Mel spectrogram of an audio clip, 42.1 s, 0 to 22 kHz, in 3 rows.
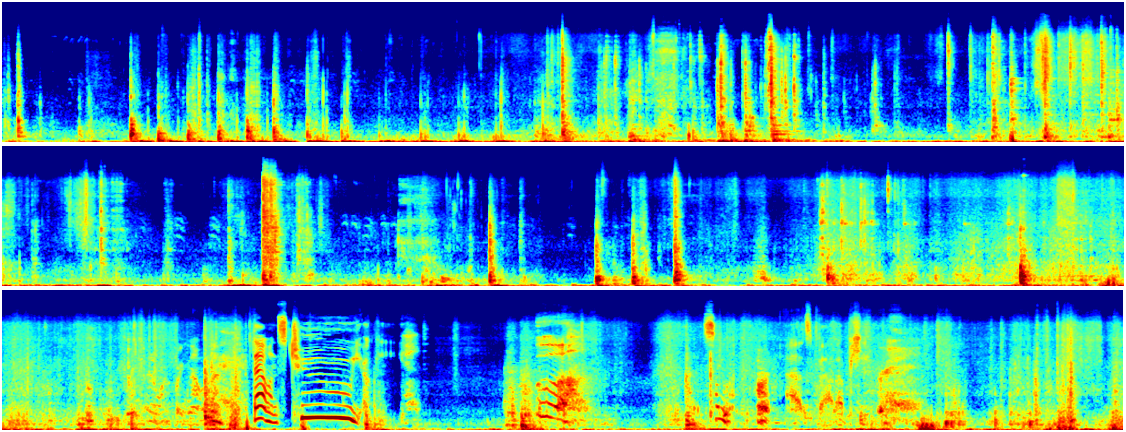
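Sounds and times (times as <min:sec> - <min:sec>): footsteps on metal floor: 0:00.8 - 0:06.8.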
